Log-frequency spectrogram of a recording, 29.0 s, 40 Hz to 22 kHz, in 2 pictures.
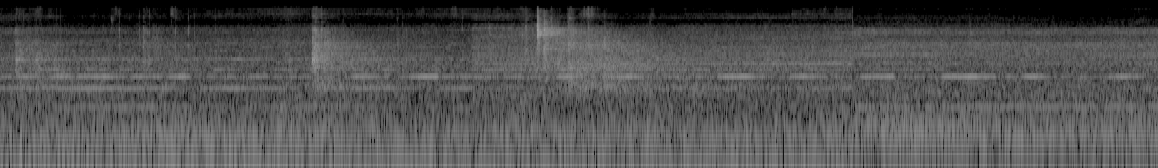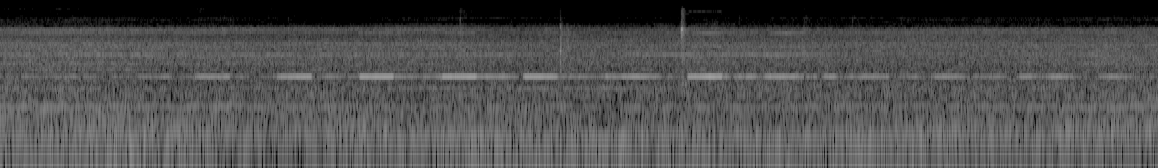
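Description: Mototok Spacer electric towbarless aircraft tug moving a Boeing 787-9, its warning beeper sounding over and over in short repeated beeps above a steady hum. A low rumble underneath stops about a third of the way through.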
